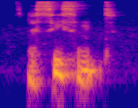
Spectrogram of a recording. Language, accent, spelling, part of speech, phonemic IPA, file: English, Southern England, acescent, adjective / noun, /əˈsiːsənt/, LL-Q1860 (eng)-acescent.wav
- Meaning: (adjective) Turning sour; readily becoming tart or acid; slightly sour; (noun) A substance liable to become sour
